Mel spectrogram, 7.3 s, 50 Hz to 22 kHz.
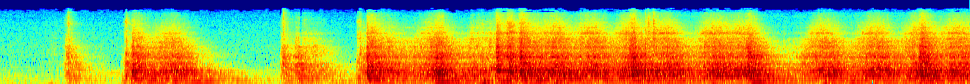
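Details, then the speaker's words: Cockshutt 40 tractor with an updraft carburetor, parked 2–4 years, after a washer was added under the battery bolt nut to restore contact, fuel still off. Short bursts of slow, uneven cranking with no catch; cranks but won't start. "That sounded a little hopeful there. Maybe I'll risk turning the gas on. These can take a lot of gas before they're actually flooded."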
